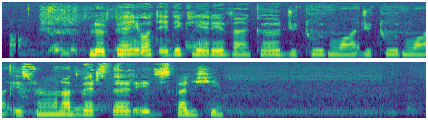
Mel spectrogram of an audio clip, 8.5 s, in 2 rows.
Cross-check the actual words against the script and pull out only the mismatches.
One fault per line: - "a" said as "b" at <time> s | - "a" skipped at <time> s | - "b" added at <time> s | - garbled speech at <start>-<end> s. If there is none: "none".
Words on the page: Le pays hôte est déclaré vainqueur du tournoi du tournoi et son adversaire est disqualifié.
none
